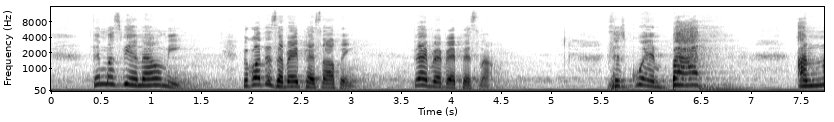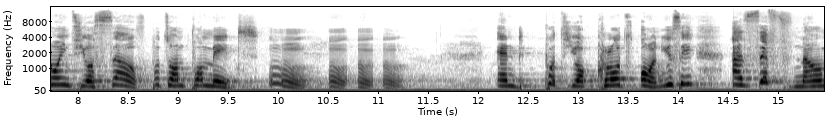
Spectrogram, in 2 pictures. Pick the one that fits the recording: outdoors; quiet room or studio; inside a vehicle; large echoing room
large echoing room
